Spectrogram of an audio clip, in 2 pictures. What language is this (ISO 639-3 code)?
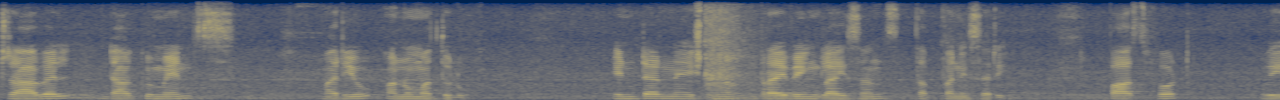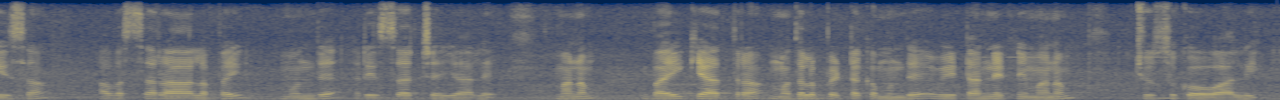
tel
